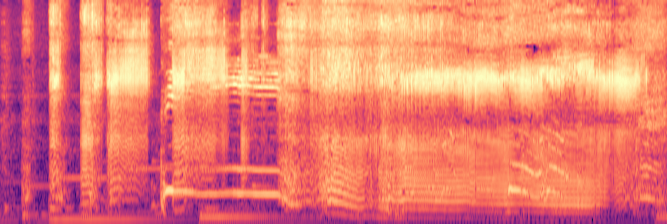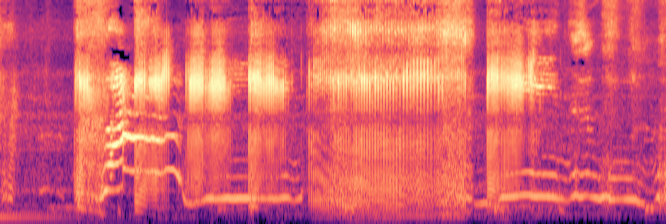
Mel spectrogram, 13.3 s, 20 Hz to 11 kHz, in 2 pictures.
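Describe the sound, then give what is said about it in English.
Several people blow loud, sputtering raspberry fart noises with their mouths, overlapping in buzzy, wet bursts for several seconds, with brief pauses between rounds and some laughter mixed in. “Obligatory fart noises on 3, 2, 1.”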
